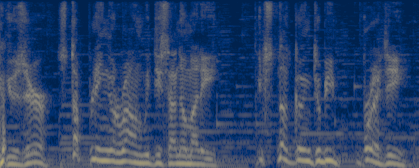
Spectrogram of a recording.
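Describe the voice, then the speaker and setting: A man's voice: fairly high pitch, animated, moderate pace, soft background music, natural voice. An actor voicing an exasperated male game character pleading with the player.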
